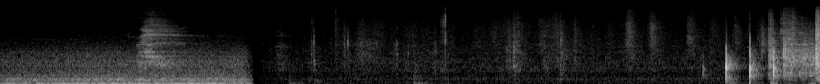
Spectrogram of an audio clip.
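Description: Low road and engine rumble inside a moving Toyota car, cutting off abruptly after about two and a half seconds. Then faint rustling and small knocks of things being handled on a cluttered desk, with a few louder clattering knocks near the end.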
